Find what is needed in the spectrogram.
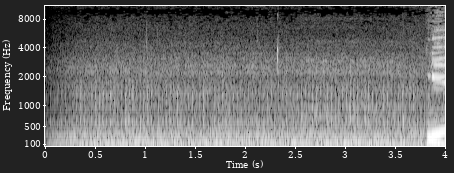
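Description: A steady low mechanical hum with a faint steady tone running through it.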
